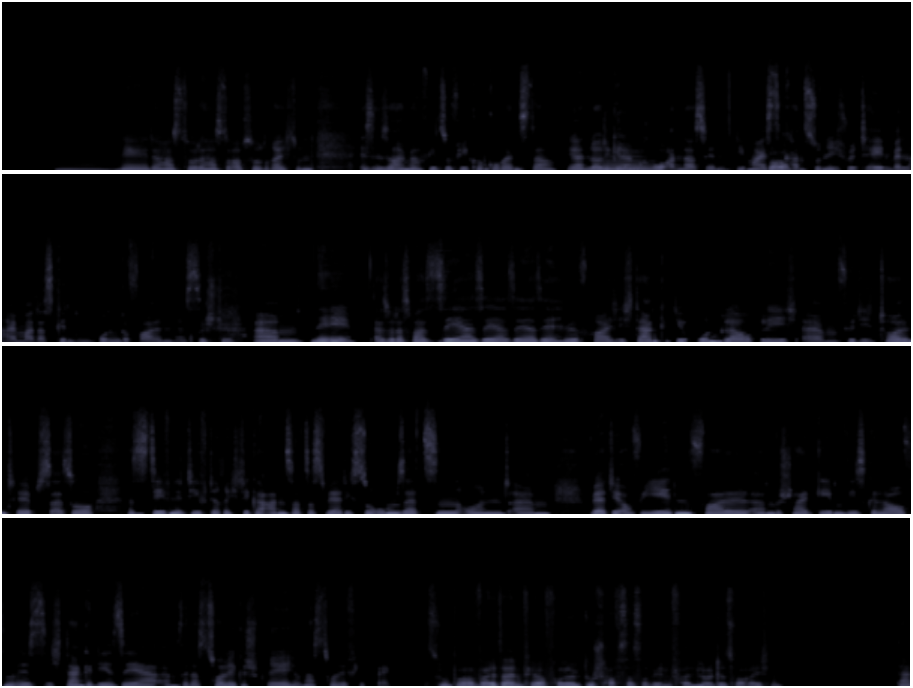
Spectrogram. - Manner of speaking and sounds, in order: in English: "retainen"
- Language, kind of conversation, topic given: German, advice, Wie erkläre ich komplexe Inhalte vor einer Gruppe einfach und klar?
